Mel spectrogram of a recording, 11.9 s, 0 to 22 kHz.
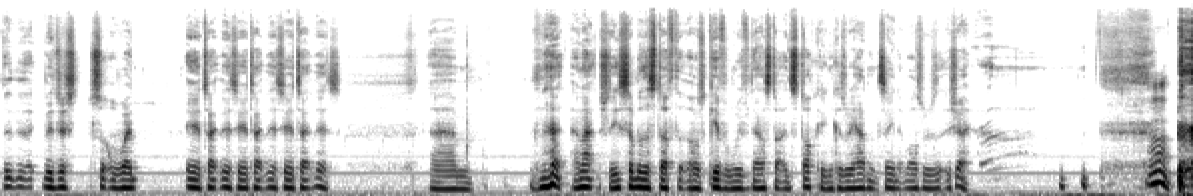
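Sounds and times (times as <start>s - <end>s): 
speech: 0.0s - 11.9s
person coughing with a rough breathy cough: 11.4s - 11.9s.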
